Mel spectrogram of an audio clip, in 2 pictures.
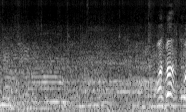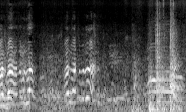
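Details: Giant cattle raging while coming off a truck at a market, three animals; a long low moo opens, then loud human shouting and talking dominate, with a brief bellow near the end.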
